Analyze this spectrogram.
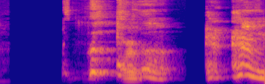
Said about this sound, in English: I'm gonna cough.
